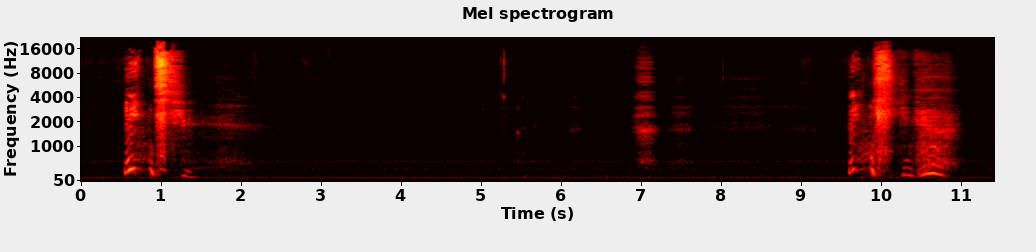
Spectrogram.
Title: Congested Sneezing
